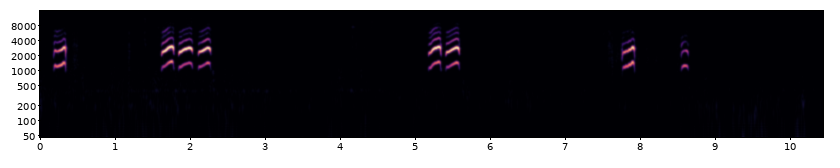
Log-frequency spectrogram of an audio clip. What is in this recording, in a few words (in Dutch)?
Kanoet Calidris canutus roselaari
